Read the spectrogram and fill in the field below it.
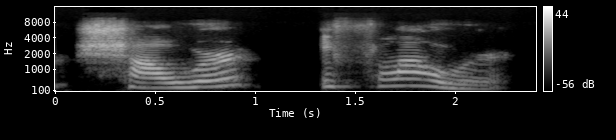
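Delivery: shower e flower slow, the rhyming endings stressed; shower e flower drawn out so the rhyme rings; rhyme demo. Shown as a demonstration. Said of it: "que nem mata e lata".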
